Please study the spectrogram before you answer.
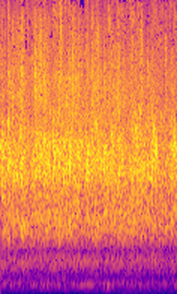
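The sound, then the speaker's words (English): A church audience applauds its worship team and band with dense, steady clapping that holds evenly throughout without breaks or cheering. “Let's give a big hand to our worship team and our band. They work hard.”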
